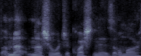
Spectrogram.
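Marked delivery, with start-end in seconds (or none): none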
